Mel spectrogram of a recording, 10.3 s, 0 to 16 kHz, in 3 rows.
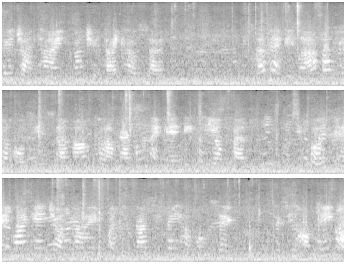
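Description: Steady in-flight cabin drone of an Airbus A340-300, engine and airflow noise, with a voice talking continuously over it.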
